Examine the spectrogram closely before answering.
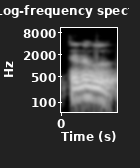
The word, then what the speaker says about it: Telugu: Telugu, correct? Yes. I pronounced it correctly?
